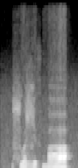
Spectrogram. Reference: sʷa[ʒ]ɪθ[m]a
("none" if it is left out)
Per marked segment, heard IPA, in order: ɮ, m

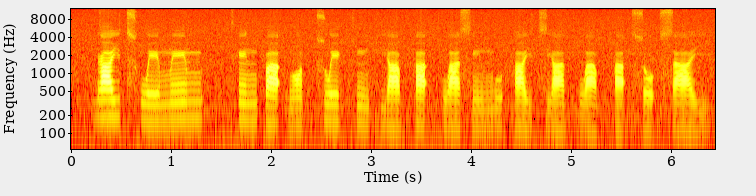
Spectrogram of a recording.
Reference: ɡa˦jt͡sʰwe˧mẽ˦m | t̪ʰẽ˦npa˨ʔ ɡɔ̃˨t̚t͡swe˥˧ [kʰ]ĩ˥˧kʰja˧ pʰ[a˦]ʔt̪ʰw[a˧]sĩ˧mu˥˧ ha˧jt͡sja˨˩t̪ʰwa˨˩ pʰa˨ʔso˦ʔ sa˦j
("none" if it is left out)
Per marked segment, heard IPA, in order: kʰ, a˦, a˧

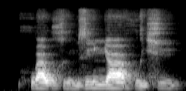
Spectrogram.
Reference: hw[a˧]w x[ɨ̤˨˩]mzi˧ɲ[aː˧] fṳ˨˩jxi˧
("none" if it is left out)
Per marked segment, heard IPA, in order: a˧, ɨ̤˨˩, aː˧

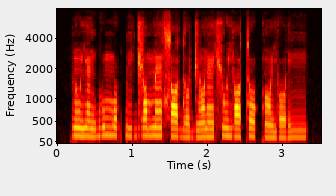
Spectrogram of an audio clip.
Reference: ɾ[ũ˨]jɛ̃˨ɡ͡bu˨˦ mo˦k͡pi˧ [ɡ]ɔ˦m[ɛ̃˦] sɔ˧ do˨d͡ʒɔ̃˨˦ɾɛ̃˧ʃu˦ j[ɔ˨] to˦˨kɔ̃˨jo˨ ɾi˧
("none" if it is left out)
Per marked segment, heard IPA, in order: ũ˨, d͡ʒ, ɛ̃˦, ɔ˦

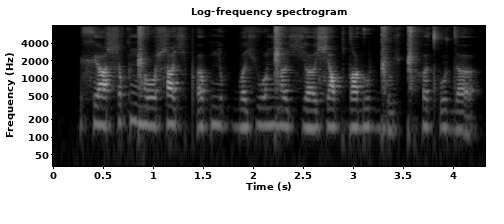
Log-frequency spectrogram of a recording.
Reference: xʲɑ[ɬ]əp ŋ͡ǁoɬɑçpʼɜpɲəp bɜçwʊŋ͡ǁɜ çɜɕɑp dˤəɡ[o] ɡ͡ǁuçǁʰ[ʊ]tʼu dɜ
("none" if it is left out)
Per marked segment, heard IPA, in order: ɬ, u, ə

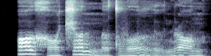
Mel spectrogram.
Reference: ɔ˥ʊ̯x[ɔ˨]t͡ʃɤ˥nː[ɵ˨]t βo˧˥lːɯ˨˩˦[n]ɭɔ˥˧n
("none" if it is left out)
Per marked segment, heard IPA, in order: ɔ˨, ɤ˨, n

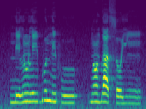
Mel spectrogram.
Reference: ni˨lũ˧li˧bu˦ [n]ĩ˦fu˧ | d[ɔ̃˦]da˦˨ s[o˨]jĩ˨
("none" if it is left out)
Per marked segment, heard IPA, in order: n, ɔ̃˦, o˨

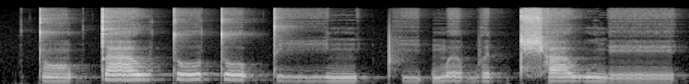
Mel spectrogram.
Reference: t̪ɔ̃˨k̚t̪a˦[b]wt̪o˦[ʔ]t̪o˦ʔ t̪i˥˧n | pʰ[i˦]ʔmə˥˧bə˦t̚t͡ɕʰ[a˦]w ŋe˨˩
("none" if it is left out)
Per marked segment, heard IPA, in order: none, none, i˨, a˦

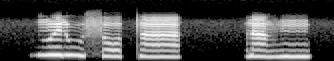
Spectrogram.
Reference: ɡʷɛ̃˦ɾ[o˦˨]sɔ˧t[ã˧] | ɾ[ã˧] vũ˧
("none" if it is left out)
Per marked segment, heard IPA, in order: u˦˨, ã˧, ã˧

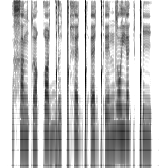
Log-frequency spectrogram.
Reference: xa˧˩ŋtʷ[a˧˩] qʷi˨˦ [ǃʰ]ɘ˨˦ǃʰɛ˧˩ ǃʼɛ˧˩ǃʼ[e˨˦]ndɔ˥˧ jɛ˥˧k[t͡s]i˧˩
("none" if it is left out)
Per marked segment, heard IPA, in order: a˨˦, ɡ͡ǃ, e˨˦, ǃ

